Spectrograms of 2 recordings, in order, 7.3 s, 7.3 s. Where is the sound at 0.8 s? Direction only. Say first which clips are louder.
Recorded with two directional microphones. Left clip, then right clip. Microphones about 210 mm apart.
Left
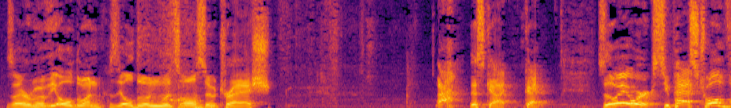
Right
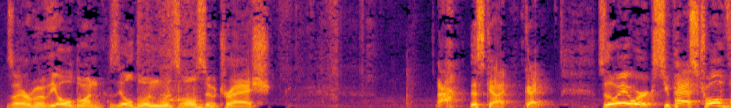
Even; 15° left (ahead or behind).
